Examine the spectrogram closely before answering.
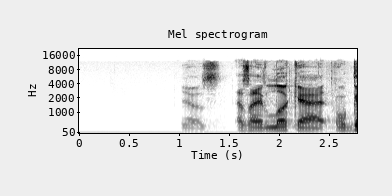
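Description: A man speaks over a lectern microphone.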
